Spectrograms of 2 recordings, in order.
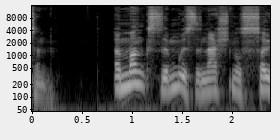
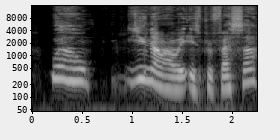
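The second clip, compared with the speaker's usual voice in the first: ill at ease, uneasy, high and raised voice; 9 semitones higher, 6 dB louder than usual. Answering the professor's remark about giving something up, uneasy. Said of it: "said Ace uneasily".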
